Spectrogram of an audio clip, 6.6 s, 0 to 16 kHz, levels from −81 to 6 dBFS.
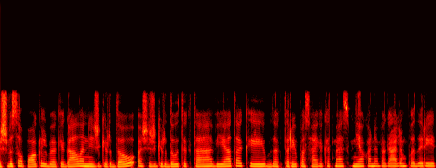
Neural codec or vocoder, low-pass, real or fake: none; 7.2 kHz; real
